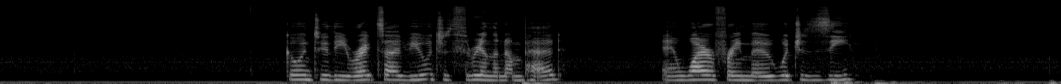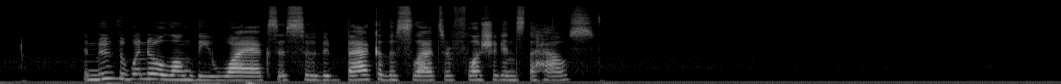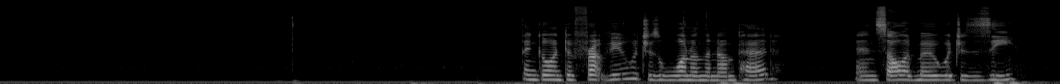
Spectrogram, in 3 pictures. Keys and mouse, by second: 5.1 KP_3, 8.2 z, 16.5-24.0 drag, 28.3 KP_1, 31.1 z.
